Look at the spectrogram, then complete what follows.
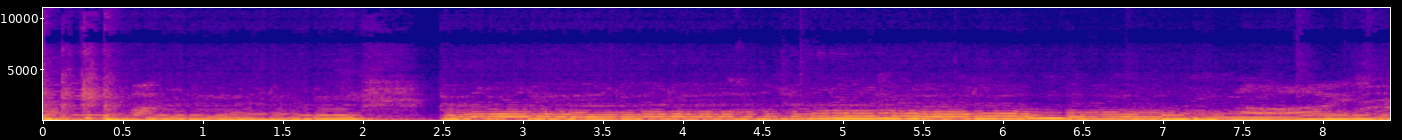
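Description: Beatboxer humming long, held notes into a microphone over the PA, after a last few percussive sounds at the start. The hum breaks off briefly about two seconds in, then resumes and holds, stepping a little in pitch.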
